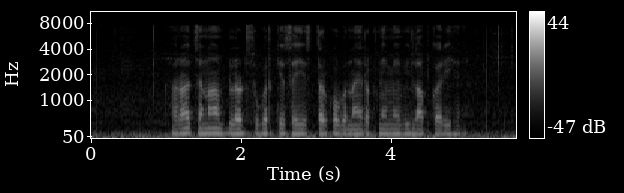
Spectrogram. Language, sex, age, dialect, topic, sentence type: Hindi, male, 51-55, Garhwali, agriculture, statement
